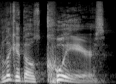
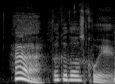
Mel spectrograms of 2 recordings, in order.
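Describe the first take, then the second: First: It is said in an angry, hostile tone. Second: It is said in a light, pleasant tone.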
